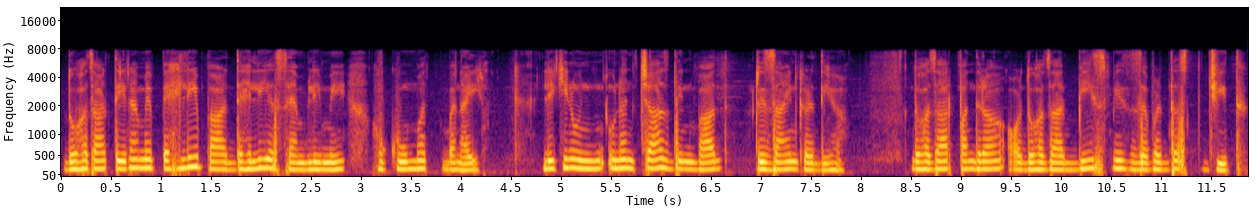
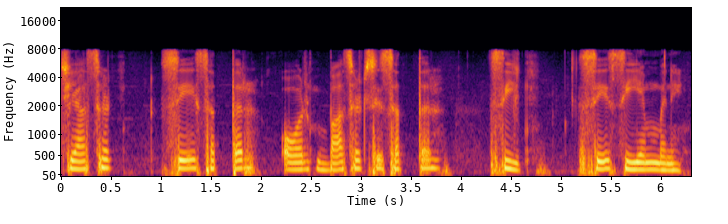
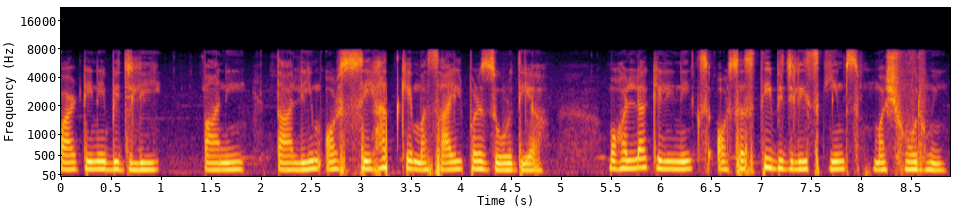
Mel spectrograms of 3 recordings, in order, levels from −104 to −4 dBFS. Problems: constant background noise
